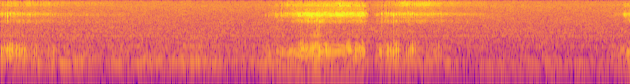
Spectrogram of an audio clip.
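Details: Dog Turk snoring in sleep: rough, rattling breaths with one louder snort mid-clip.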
